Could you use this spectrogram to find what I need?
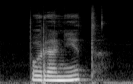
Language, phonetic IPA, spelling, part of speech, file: Czech, [ˈporaɲɪt], poranit, verb, Cs-poranit.ogg
- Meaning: to hurt, injure (physically)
